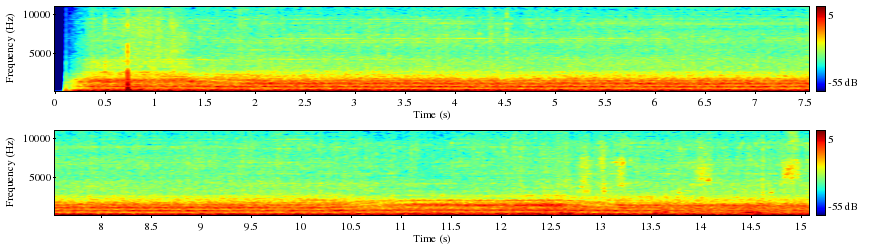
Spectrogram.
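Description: Wind rushes past a small plane.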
